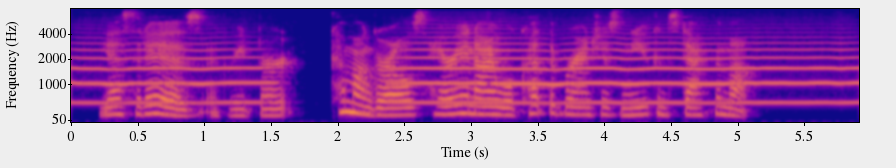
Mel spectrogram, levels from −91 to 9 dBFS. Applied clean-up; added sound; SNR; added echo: none; Trumpet; 0 dB; none.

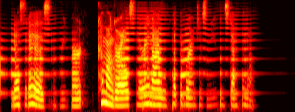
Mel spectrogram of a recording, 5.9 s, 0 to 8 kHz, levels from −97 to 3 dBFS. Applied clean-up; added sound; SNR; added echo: neural mask model RNNoise.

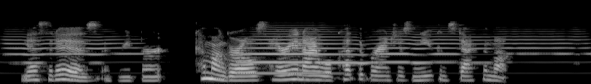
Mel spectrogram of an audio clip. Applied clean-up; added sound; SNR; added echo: classical method spectral subtraction.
